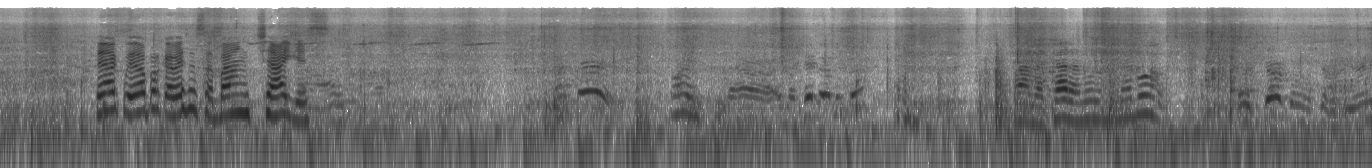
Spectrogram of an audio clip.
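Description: Boys talk and call out to each other nearby.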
